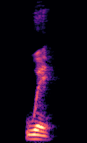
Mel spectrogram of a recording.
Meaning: 1. synonym of oui; yeah, yep, yup, yes, affirmative expression 2. synonym of oui (used to express consent) 3. wow 4. whoo (expresses joy)
- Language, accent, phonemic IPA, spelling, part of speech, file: French, France, /wɛ/, ouais, interjection, LL-Q150 (fra)-ouais.wav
